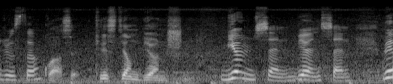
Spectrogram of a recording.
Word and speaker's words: Bjørnsen: Ho pronunciato giusto? Quasi. Christian Björnsen. Björnsen.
